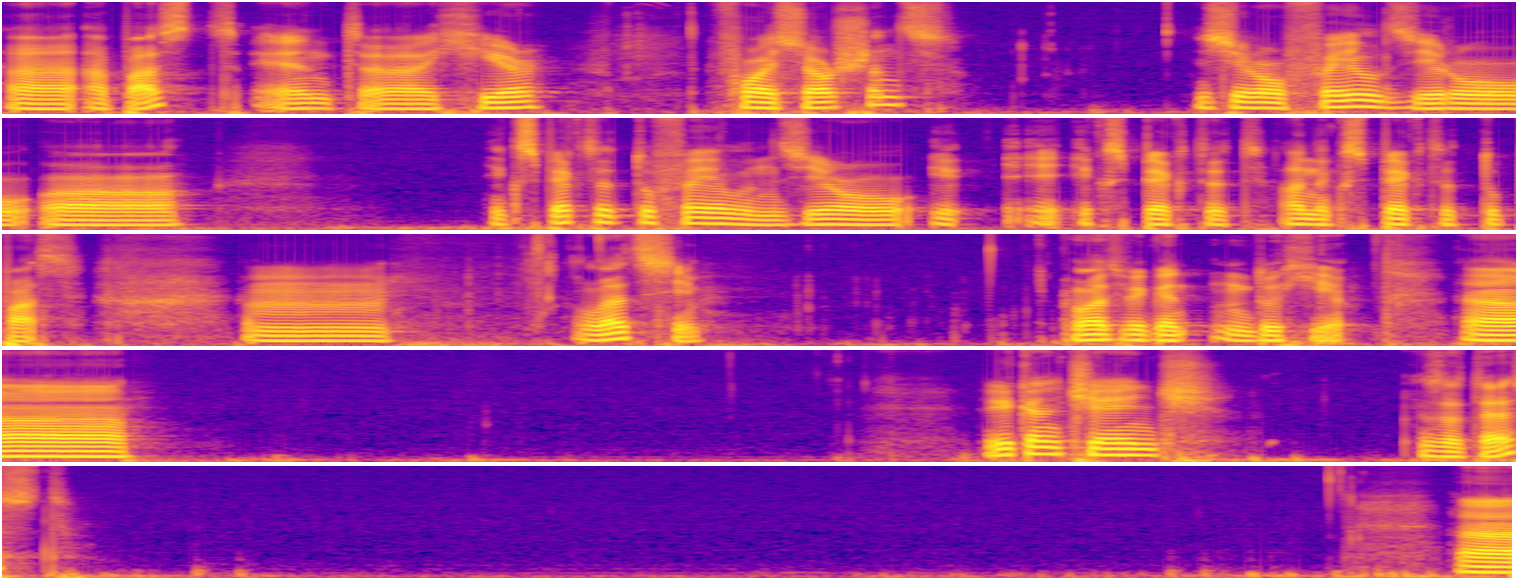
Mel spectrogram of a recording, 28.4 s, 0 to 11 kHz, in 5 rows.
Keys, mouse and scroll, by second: 16.1 click, 16.2 click, 20.6 click, 21.7 ctrl+d, 22.4 ctrl+s, 23.4 click, 27.3 c, 27.9 ctrl+s.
